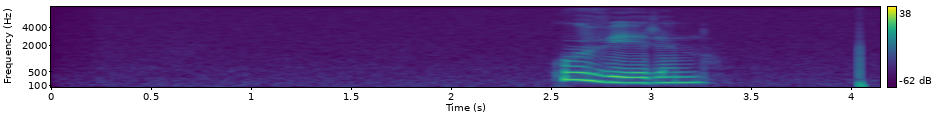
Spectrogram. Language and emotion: Russian, neutral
